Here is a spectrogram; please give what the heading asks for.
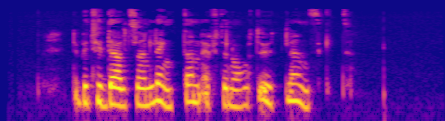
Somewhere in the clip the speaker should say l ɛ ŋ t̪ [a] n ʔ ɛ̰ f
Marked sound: correct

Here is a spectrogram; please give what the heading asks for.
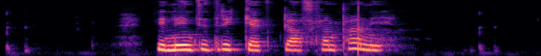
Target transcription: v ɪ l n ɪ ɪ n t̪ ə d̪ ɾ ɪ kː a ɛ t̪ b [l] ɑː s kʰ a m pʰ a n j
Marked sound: correct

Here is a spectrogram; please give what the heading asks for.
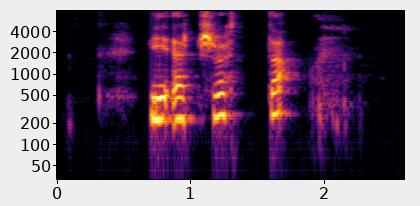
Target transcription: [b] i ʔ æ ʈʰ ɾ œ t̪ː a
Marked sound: incorrect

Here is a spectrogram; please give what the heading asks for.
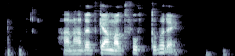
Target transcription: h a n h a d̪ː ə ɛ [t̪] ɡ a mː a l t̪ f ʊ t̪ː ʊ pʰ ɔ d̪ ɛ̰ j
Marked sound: correct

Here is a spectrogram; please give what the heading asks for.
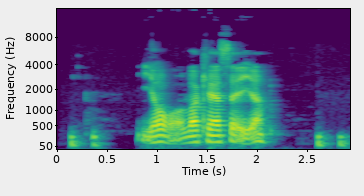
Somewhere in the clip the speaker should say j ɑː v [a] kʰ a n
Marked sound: correct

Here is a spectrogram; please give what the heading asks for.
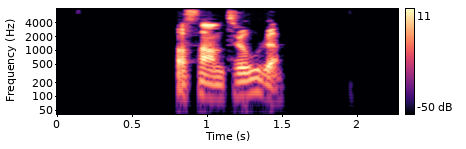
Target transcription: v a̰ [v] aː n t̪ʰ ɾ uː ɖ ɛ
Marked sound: incorrect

